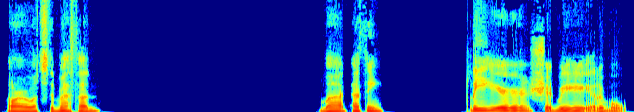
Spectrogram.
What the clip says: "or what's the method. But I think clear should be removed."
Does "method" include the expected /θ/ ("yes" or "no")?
yes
